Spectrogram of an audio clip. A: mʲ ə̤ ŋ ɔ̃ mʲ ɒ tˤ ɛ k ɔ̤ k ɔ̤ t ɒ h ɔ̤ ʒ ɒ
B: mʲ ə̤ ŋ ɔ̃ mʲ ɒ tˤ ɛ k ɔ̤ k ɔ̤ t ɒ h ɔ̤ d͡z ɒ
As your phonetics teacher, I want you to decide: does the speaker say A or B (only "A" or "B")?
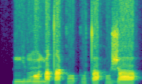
A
